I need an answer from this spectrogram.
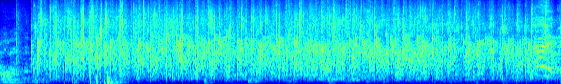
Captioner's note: clapping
